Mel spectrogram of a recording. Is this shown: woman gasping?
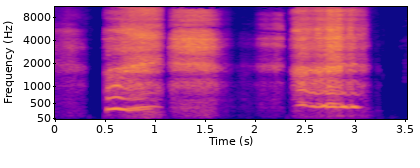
yes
